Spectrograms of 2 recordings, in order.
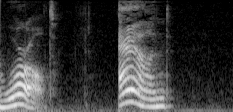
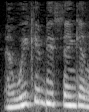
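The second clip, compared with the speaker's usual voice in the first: ordinary talk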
